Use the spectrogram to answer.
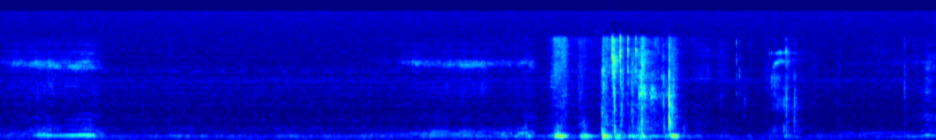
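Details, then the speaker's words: Female bulldog asleep across the room from the microphone: faint, low rumbling snores in a quiet room, broken by nearby keyboard clicks. "Oh, that's Brownie, my bulldog, snoring. I didn't. That's amazing. You guys could hear that. She's all the way across the room from my microphone."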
